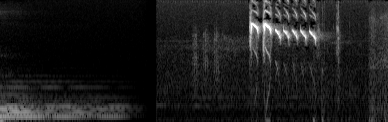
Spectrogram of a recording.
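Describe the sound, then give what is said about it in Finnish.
A blue tit sings in spring, a quick, bright burst of high chirps in a rapid trill lasting under a second, following a brief low humming tone that fades out. “Joo, nyt alkaa jo olla linnuilla kevättä ilmassa sinitiaisillakin ja, ja linnun laulu”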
